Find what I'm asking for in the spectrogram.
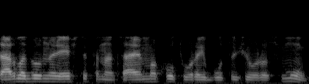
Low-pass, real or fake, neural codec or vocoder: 9.9 kHz; real; none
